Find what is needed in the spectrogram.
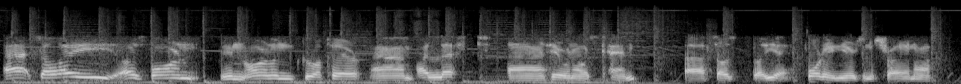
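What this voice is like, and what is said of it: Mixed Irish and Australian accent. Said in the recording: “you've got this mixture of a Dublin and Australian accent. It's quite cool. It's quite unique.”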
